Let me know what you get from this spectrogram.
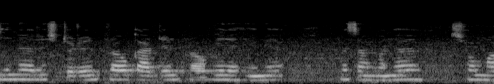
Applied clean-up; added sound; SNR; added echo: none; none; none; none.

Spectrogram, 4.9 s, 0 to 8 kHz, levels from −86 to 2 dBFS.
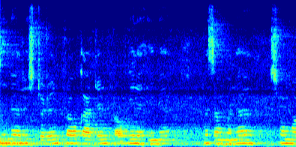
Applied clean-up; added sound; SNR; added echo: none; Drum; 14 dB; reverberation time 0.9 s.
